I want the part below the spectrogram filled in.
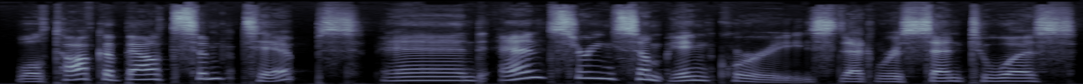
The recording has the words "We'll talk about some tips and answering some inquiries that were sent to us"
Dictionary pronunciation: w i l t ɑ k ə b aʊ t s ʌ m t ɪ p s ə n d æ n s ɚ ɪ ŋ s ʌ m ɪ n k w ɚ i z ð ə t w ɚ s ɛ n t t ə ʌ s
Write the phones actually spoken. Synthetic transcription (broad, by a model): w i l t ɑ k ə b aʊ t s ʌ m t ɪ p s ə n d æ n s ɚ ɪ ŋ s ʌ m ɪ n k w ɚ i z ð ə t w ɚ s ɛ n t t ə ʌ s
